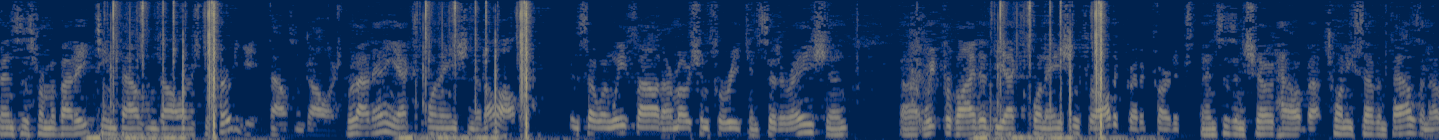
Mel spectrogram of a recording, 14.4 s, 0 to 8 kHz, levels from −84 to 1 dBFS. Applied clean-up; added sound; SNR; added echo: classical method spectral subtraction.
